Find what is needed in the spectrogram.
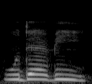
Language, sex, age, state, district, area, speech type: Tamil, female, 18-30, Tamil Nadu, Pudukkottai, rural, read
